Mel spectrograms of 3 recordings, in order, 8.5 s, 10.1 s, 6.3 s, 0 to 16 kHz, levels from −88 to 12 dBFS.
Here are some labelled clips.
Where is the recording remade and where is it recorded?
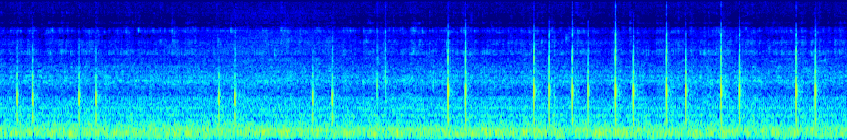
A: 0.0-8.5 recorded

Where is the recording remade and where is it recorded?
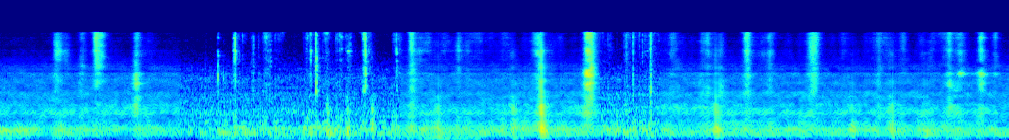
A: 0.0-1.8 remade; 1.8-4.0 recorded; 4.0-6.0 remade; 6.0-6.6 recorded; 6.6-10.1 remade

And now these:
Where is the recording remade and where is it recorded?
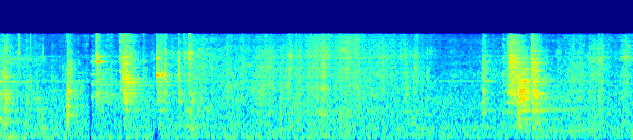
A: 0.0-2.6 recorded; 2.6-4.4 remade; 4.4-6.3 recorded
